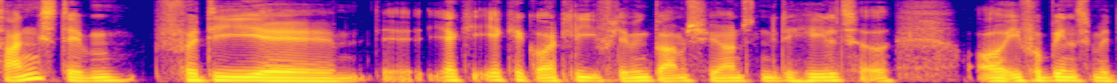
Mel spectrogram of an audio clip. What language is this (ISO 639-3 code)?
dan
